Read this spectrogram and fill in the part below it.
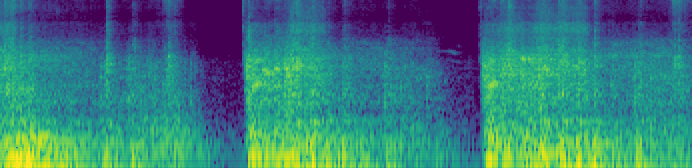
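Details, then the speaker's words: Car with mechanical fuel injection, fuel shut off: restarted after running dry, it catches and runs rough a second or two, then fades and dies, repeated to suck fuel from nozzles, barrel valve and line; fuel-starvation stall. "There's no fuel in the engine. It won't get any fuel in the engine."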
